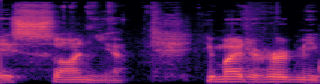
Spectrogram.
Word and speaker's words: Sonja: Now, is that the first Red Sonja? I don't think it is. I pronounced that Sonja as a kid. I didn't know the J was silent or pronounced kind of like a Y.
